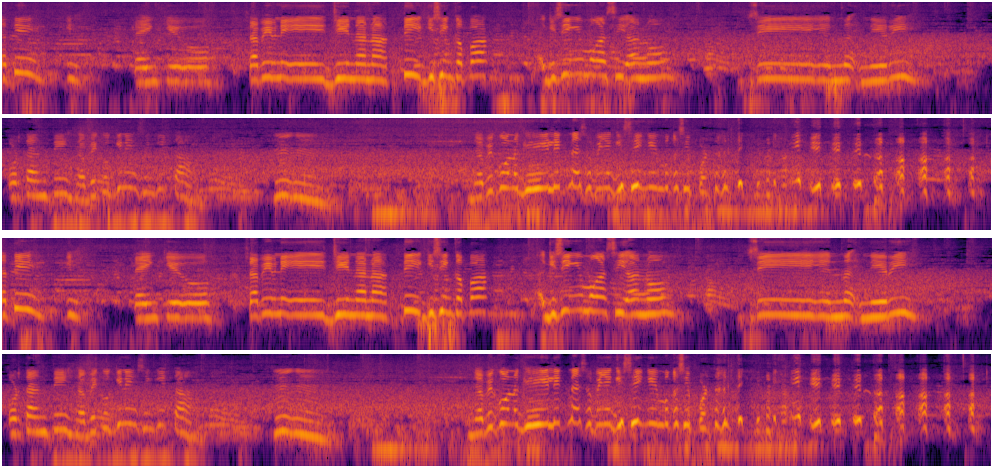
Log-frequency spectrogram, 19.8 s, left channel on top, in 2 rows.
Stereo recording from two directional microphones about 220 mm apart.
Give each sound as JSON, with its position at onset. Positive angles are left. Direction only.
{"t": 0.0, "sound": "a child's voice", "side_deg": -15}
{"t": 1.3, "sound": "child singing", "side_deg": -20}
{"t": 5.4, "sound": "speech", "side_deg": -25}
{"t": 7.5, "sound": "child singing", "side_deg": -20}
{"t": 14.6, "sound": "speech", "side_deg": -20}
